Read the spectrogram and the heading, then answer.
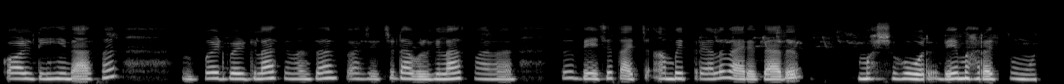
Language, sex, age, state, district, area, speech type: Kashmiri, female, 30-45, Jammu and Kashmir, Shopian, urban, spontaneous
